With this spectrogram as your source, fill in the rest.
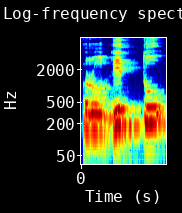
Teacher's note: دال کو تا مشدد کے ساتھ ملانا ہے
